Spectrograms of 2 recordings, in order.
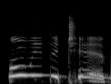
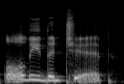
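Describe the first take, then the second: First: Very high squeak. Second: High squeaky voice. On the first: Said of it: "repeats much higher". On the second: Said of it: "repeats with rising pitch". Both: Pretend.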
